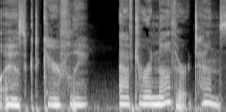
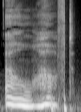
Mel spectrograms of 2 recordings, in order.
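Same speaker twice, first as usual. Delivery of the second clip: ordinary delivery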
